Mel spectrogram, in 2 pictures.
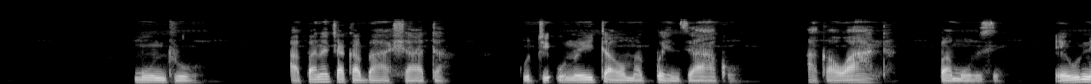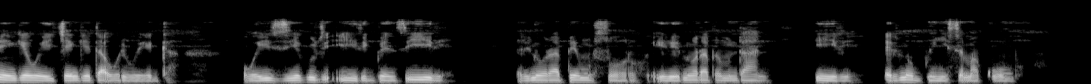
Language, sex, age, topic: Ndau, male, 18-24, health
